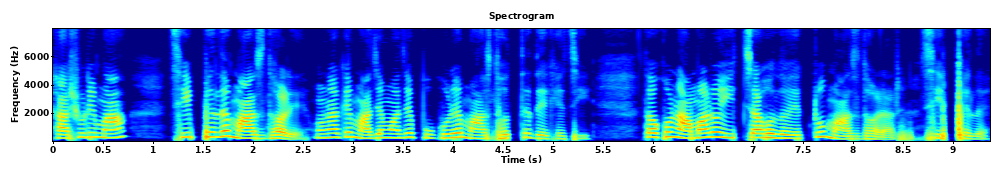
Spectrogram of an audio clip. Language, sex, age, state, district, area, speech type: Bengali, female, 30-45, West Bengal, Dakshin Dinajpur, urban, spontaneous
